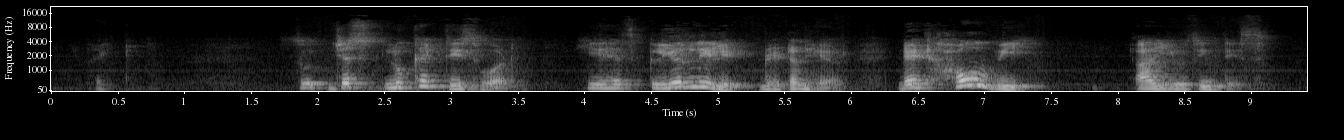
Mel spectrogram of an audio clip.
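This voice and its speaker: This man speaks at a very slow pace with long, frequent pauses and audible room echo. His pitch is fairly high and swings very widely. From India. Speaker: English test coach. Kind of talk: tutorial.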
